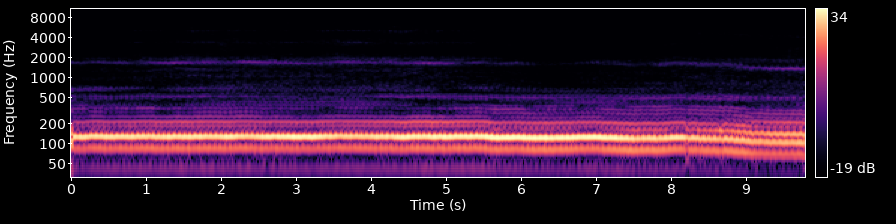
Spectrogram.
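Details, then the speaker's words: 1988 BMW K75 three-cylinder, first start after sitting 22 years, following replacement of rubber and fuel parts, a cleaned tank and a new battery: runs steady and even on choke, a smooth low hum with no knocks or misses. "Choke. It's running. I cannot believe it's running."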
